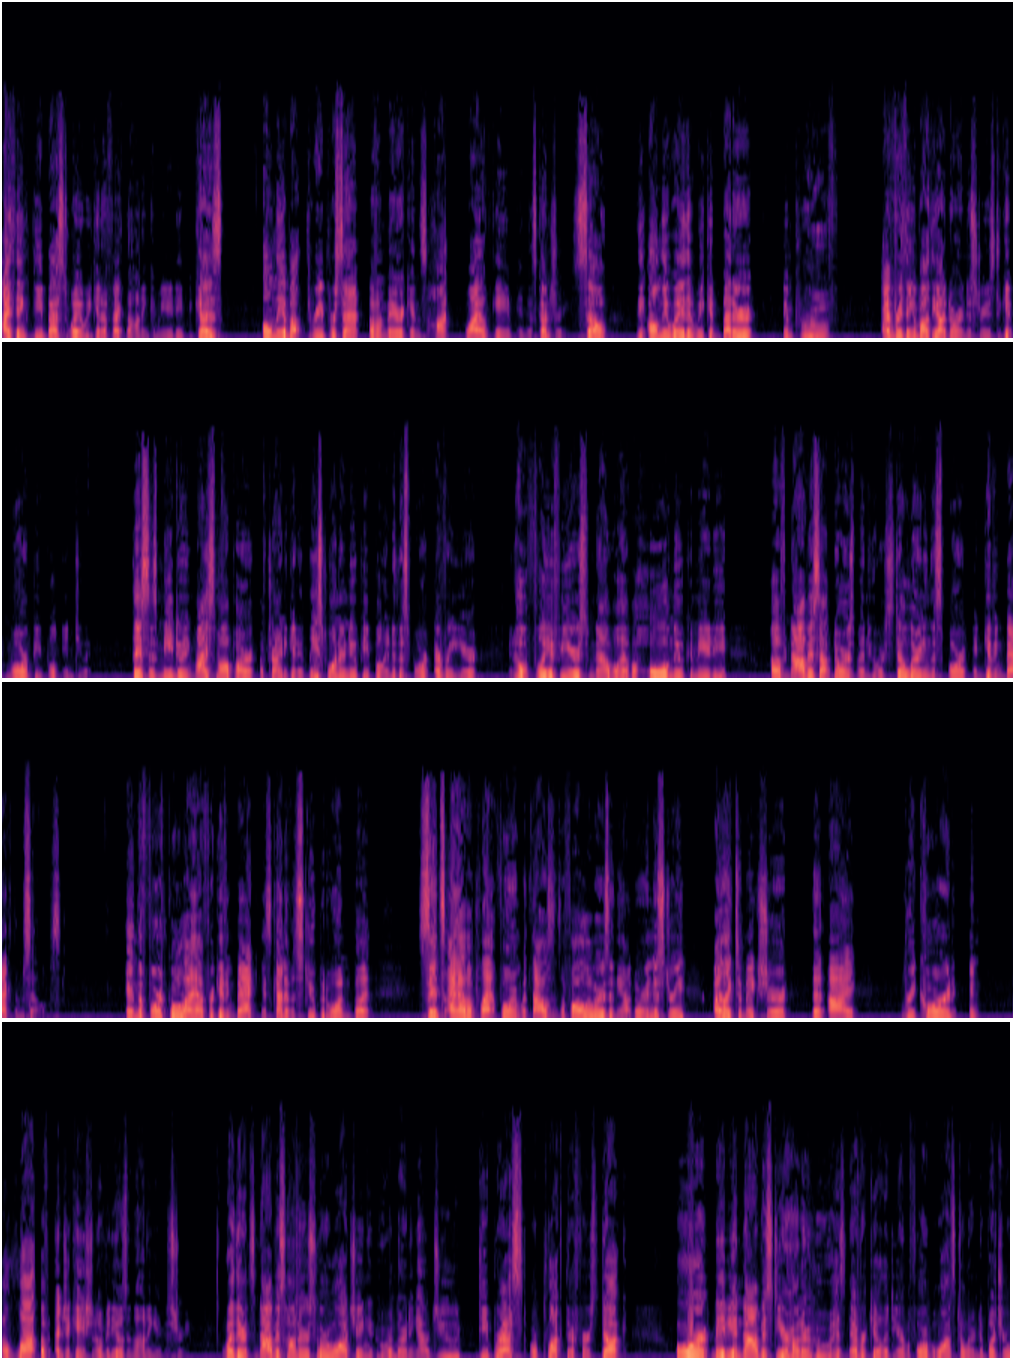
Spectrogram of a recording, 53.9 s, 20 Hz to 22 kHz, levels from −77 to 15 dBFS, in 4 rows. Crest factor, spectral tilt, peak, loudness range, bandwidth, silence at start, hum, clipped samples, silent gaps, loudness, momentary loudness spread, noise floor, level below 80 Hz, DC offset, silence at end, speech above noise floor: 20 dB; -3.5 dB/octave; 0 dBFS; 7 LU; 16 kHz; 0 s; none; under 0.1%; none; -19 LUFS; 15 LU; -52 dBFS; -40 dBFS; under 0.1%; 0 s; 33 dB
